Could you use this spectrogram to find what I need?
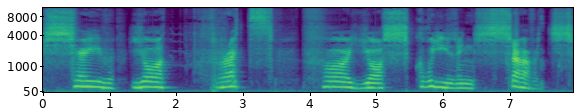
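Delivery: drawn-out hissing words. Narrator reads a character answering another's threats, hissed. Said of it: "he hissed".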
